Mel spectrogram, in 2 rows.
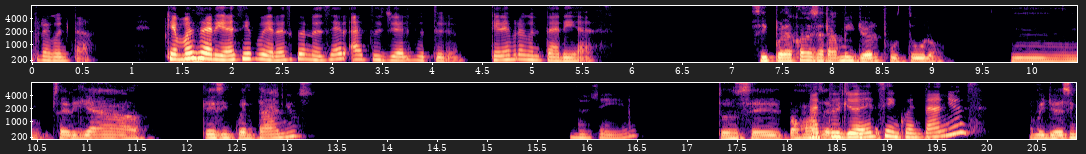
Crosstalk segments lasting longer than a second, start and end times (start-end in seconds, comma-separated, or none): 18.2-19.6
